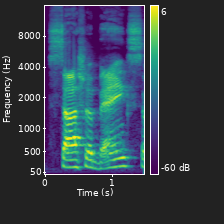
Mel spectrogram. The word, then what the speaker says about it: Sasha Banks: So I'm kind of between Sasha Banks.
